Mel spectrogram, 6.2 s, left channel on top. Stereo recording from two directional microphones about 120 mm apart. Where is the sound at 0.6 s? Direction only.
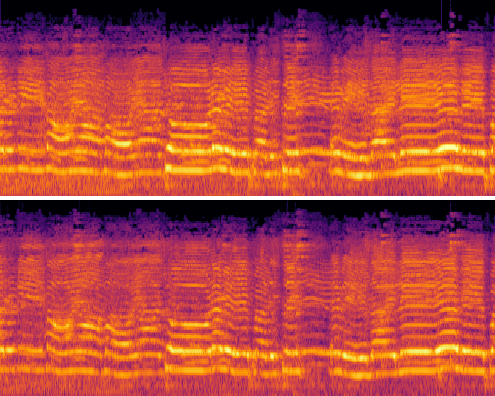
35° right (ahead or behind).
